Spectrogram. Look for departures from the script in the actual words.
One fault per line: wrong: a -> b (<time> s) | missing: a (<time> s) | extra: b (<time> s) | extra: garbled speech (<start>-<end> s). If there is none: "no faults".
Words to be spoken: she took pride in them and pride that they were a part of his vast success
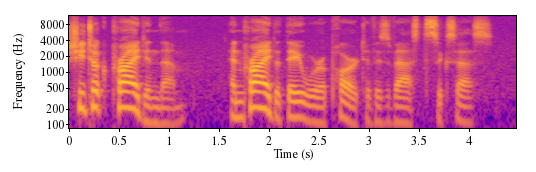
no faults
